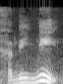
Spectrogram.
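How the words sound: The word ends with an 'ee' sound. "האשכנזים, הם לא אומרים חננו, אלא חניני"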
